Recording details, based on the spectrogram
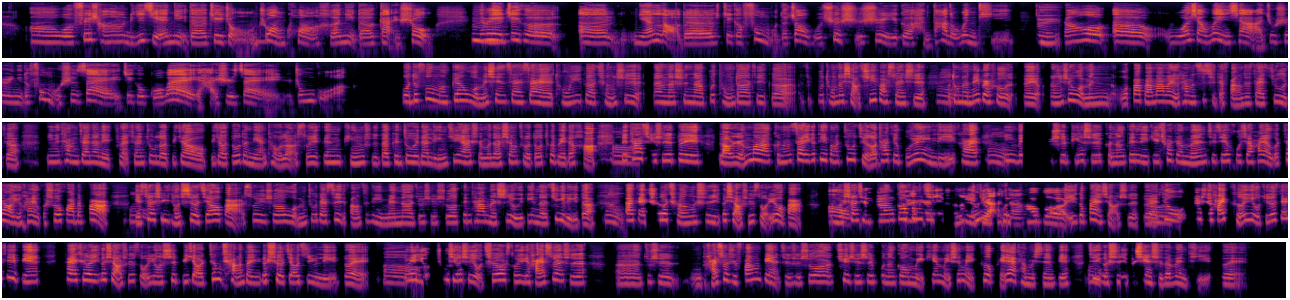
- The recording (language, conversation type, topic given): Chinese, advice, 我该如何在工作与照顾年迈父母之间找到平衡？
- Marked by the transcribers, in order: other background noise; in English: "neighborhood"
